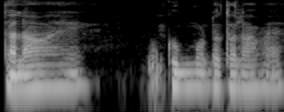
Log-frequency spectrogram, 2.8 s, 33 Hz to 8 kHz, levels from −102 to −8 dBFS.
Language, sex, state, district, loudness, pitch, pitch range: Marathi, male, Maharashtra, Nagpur, -42 LUFS, 115 Hz, 110-120 Hz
